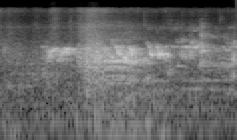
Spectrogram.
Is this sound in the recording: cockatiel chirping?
yes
